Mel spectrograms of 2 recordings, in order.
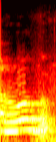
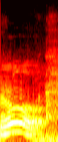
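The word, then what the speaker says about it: rogue: The word is called रोग। I have heard student sometimes से रोगू और समथिंग लाइक दैट। तो ध्यान रखिएगा, इसका प्रोनाउंसिएशन रोग है और इसका बेसिक मतलब है डिसऑनेस्ट, स्काउंड्रल।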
